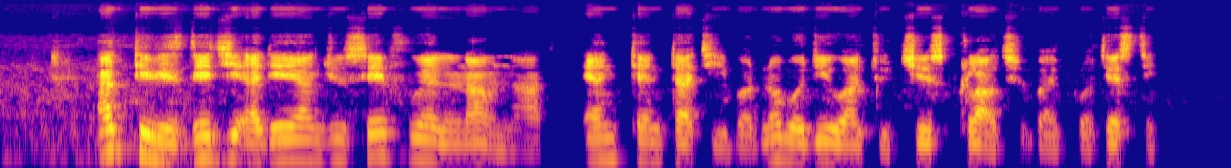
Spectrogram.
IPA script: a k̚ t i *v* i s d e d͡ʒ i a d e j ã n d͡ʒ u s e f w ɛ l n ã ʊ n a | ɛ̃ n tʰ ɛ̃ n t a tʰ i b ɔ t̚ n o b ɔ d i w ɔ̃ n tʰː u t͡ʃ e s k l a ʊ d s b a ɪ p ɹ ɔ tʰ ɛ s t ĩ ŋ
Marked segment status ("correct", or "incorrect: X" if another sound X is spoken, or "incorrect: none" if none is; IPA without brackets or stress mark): correct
